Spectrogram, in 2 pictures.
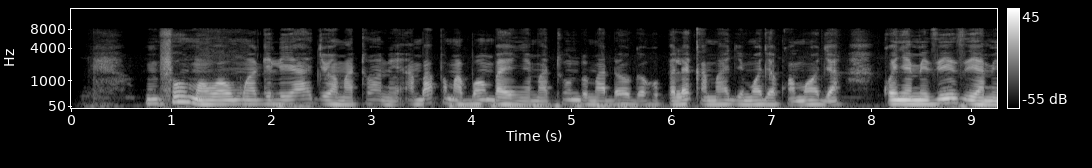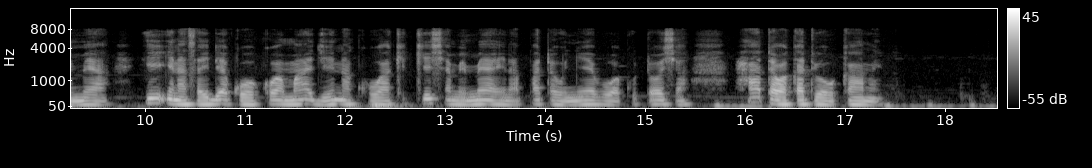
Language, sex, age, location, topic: Swahili, male, 25-35, Nairobi, agriculture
